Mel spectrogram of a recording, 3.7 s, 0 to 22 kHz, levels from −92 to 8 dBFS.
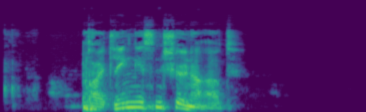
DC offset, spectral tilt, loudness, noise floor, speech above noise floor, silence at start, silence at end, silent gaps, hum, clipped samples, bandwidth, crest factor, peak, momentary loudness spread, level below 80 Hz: under 0.1%; -4 dB/octave; -15 LUFS; -72 dBFS; 57 dB; 0.05 s; 1.3 s; none; none; under 0.1%; 7.8 kHz; 16 dB; -2 dBFS; 14 LU; -50 dBFS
